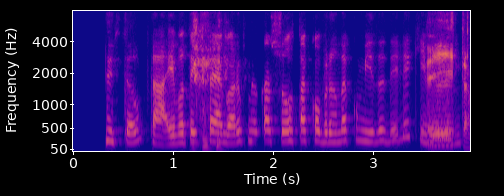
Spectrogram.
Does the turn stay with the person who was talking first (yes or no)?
no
